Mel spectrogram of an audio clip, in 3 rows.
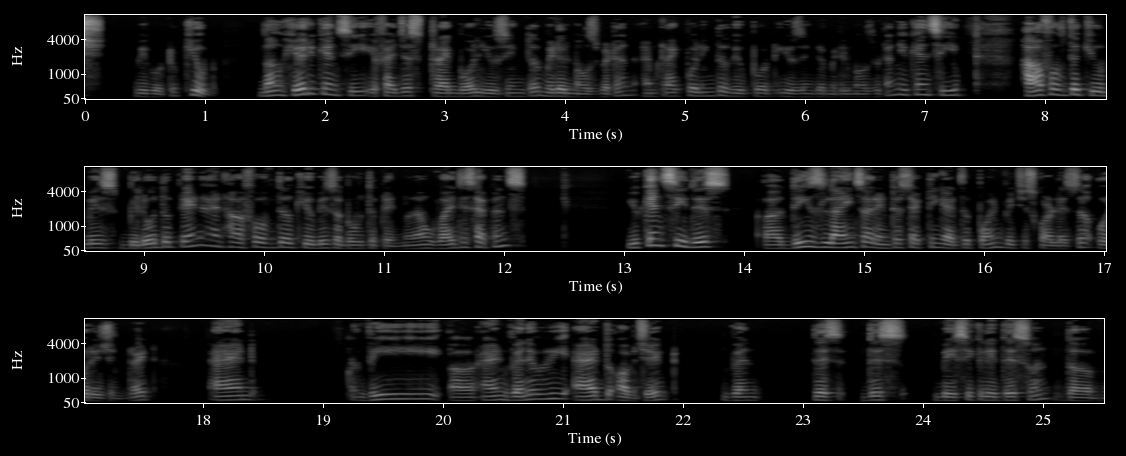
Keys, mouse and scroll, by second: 0.8 click, 3.8-5.0 drag, 5.3-6.0 drag, 12.2-18.4 middle drag, 22.4 middle click, 23.8 middle click, 23.9 scroll, 24.5 middle click.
